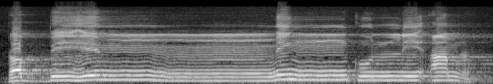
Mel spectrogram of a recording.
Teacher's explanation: mim mati, mim sukun bertemu dengan mim, wajib dibaca gunnah. Nah, ini hukumnya gunnah, dengung.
